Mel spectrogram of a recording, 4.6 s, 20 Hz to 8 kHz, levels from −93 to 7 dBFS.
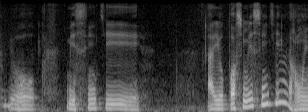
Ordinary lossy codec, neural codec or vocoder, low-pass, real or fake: none; none; 7.2 kHz; real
